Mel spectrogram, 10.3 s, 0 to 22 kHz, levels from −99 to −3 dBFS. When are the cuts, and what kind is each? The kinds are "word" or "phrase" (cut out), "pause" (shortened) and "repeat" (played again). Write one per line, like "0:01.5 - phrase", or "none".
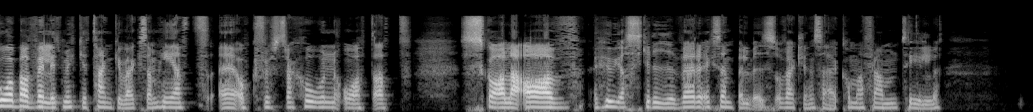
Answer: none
